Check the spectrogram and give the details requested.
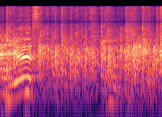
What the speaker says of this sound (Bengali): প্রত্যেকের কাছে তোমার জন্য একটা হাততালি চাই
